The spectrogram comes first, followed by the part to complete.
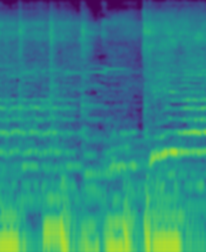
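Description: A gospel worship song with a deep bass line. A woman and young girls are singing along.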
